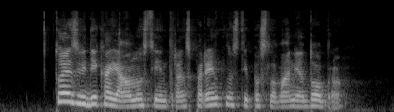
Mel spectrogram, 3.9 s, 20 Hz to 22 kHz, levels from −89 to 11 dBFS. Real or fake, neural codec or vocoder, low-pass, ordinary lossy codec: real; none; 14.4 kHz; Opus, 16 kbps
